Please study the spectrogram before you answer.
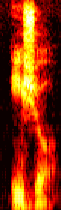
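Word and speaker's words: ܝܫܘܥ: By the way, Jesus' original name is pronounced in Aramaic as Isha, and Christ is a title.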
